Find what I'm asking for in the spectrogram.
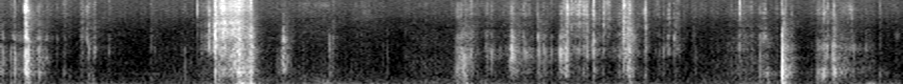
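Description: A paper surprise packet is torn and crinkled open, with a loud ripping burst followed by scattered rustles and crackles in a quiet room.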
